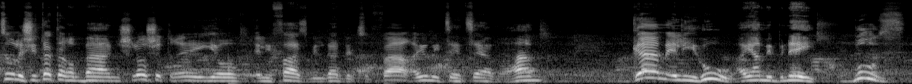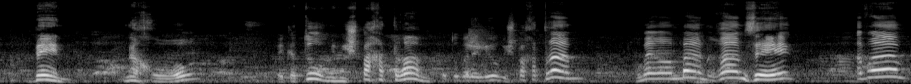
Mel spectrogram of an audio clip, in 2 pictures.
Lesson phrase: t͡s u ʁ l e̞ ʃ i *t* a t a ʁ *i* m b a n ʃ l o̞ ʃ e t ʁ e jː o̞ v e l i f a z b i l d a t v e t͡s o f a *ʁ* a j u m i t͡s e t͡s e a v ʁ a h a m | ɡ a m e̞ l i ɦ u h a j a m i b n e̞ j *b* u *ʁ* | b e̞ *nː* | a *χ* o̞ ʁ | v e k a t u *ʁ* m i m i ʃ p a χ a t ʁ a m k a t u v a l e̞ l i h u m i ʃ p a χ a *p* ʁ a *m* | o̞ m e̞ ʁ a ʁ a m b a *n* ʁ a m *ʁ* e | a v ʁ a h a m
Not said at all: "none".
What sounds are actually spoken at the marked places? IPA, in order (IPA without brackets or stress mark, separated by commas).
t, a, ʁ, b, z, nː, χ, v, t, m, n, z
